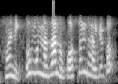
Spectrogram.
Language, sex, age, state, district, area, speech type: Assamese, female, 18-30, Assam, Jorhat, urban, conversation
